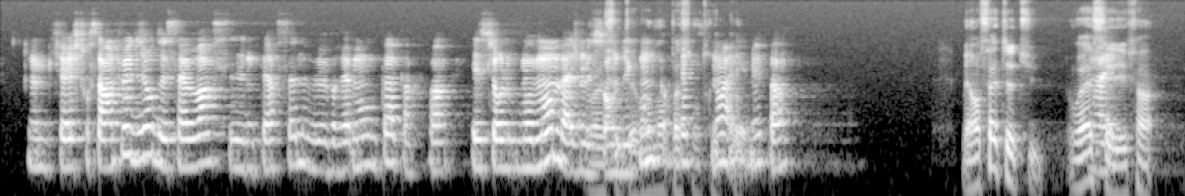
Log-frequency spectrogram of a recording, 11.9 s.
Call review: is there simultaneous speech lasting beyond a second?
Yes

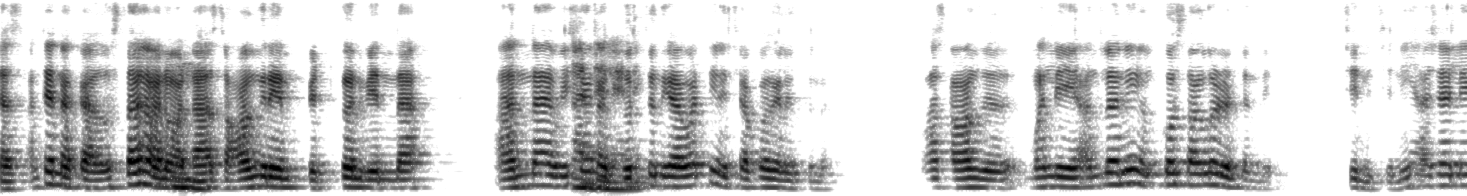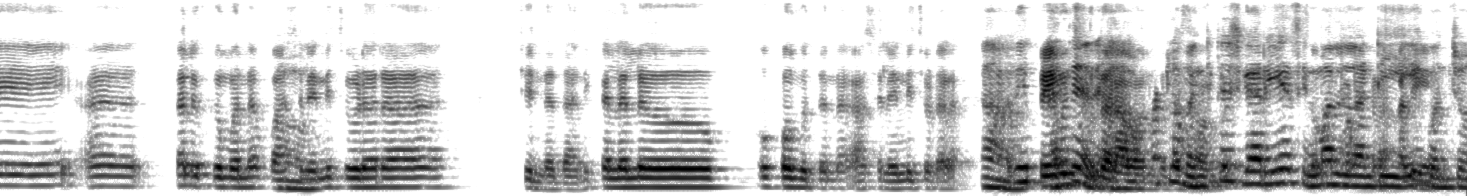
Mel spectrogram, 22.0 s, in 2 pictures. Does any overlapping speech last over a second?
Yes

